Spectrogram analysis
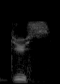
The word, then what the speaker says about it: Duce: If it was French, it would only be pronounced that way if there was an accent on the E. DUCE is just Deuce.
